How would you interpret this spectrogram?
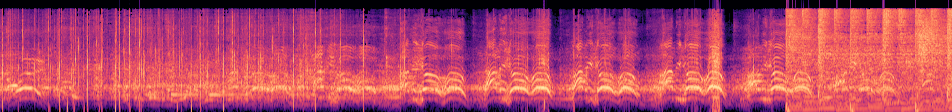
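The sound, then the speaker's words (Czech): A rally crowd of about a thousand people standing on a square cheers and chants loudly in response to a speech, many voices rising and falling in repeated shouted phrases, before the sound abruptly shifts to a steady, rhythmic musical texture for the final seconds. “Následuje v pořadí druhá řečnice s velkolepým projevem, který velmi elektrizoval tisícový dav stojící na náměstí.”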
